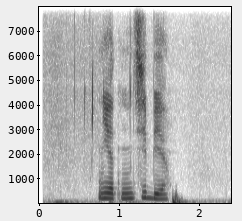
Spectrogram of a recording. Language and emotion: Russian, neutral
